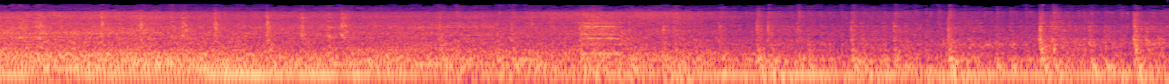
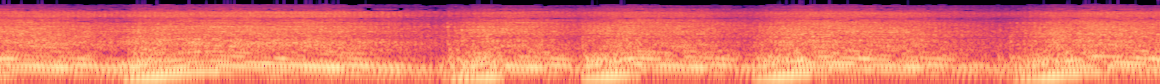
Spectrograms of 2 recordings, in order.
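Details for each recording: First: Commuter motorcycle (Passion Pro/Shine type), cold, that stalls when put in gear and jerks until warm: uneven, lumpy running held up on the throttle, beat wavering. Cause: carburettor needle not seated properly; it is then refitted. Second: Motorcycle (Splendor/Passion Pro/Shine type) that jerked and missed when cold at light throttle, after refitting the carburettor slide correctly: crisp repeated blips about once a second, clean rise and fall, no misses; revs normally.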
